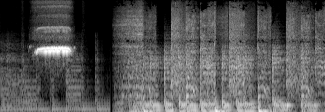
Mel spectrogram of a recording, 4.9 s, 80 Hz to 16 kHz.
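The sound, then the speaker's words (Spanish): A single sharp, loud referee's whistle blast, about half a second long, sounds over a soft musical intro to signal the start of the programme, and then upbeat music kicks in at full volume. “y sin más preámbulos llega el momento de hacer sonar el silbato de inicio del encuentro, que dé comienzo el programa 3x08.”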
